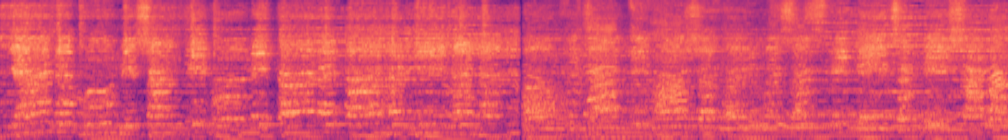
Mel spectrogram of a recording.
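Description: A song sung by a group of voices over music with a steady beat and bass, with the standing crowd singing along.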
